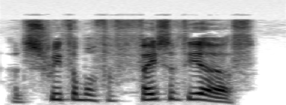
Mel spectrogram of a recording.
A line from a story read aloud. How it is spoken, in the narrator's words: she cried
